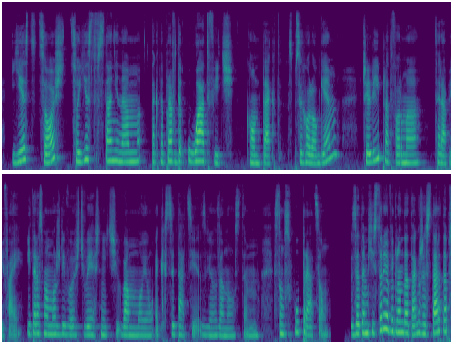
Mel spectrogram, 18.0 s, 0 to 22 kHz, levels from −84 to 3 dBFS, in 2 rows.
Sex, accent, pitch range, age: female, native, 190-230 Hz, 20-39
